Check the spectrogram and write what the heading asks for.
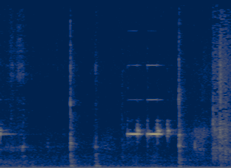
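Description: Electric oven beeping as it is switched off: a quick run of three short, high beeps about halfway through, between two faint clicks from the control knob.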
